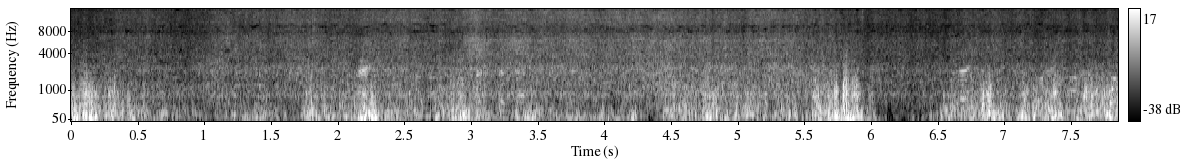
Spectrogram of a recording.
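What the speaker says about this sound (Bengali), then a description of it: "আকাশের উপরে এত পরিমাণে বাতাস আর এত পরিমাণে বালি উঠতেছে, বাইরে থাকাটাও খুব কষ্ট কষ্ট।" Strong storm wind in Jordan whips up sand and dust, roaring and buffeting the microphone in continuous loud gusts with surging peaks throughout.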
